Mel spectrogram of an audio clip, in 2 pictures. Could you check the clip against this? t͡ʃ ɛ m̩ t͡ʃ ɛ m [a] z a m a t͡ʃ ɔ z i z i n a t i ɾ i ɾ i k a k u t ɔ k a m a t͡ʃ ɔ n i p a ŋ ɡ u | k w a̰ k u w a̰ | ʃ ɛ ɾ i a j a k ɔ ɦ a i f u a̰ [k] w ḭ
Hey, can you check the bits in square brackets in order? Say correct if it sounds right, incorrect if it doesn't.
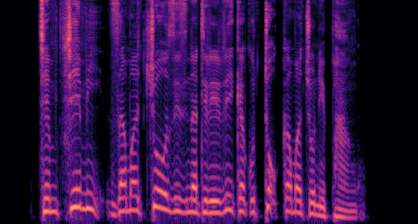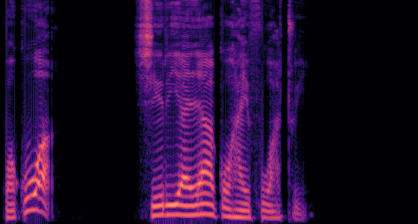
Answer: incorrect: i, incorrect: t

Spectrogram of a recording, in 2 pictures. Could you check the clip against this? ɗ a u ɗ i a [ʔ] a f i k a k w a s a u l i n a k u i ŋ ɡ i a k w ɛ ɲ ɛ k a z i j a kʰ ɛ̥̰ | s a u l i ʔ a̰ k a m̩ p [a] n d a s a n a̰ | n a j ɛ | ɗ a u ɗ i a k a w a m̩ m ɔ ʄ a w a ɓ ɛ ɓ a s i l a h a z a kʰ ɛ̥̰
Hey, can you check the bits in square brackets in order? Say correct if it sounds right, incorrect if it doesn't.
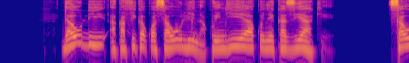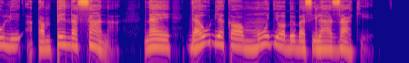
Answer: incorrect: k, incorrect: ɛ

